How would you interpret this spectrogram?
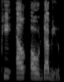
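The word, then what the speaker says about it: plough: In the U.S., we pronounce it P-L-O-W. But if you see it in reading, you'll know how to pronounce it. It's plow. It rhymes with cow.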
